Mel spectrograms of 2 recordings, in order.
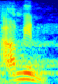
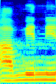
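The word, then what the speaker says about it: آمين: umil quran waq amin ingat bacanya jangan amin bukan amin atau bukan amin hamzahnya panjang mimnya juga panjang Ya, beda maknanya itu gara-gara itu.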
